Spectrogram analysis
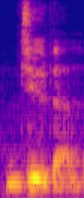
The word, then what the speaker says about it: Judah: The letter of Jude, or more accurately, Judah, according to the pronunciation of his name, both in Greek and in Hebrew.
